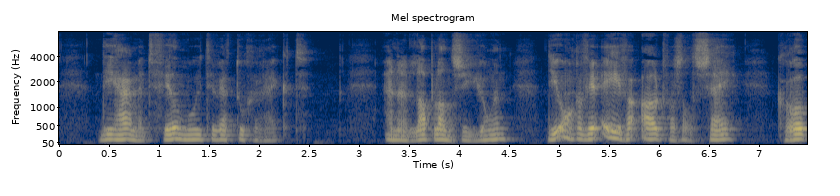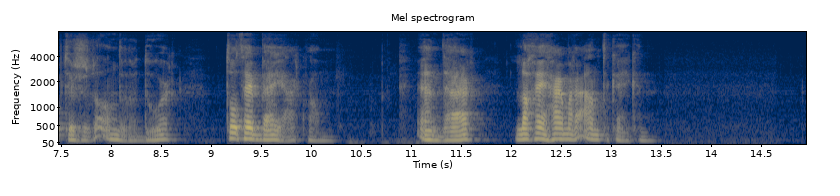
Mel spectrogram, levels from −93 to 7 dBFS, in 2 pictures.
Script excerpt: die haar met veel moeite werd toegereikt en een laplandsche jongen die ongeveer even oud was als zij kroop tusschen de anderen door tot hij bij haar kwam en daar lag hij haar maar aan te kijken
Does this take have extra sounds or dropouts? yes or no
no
